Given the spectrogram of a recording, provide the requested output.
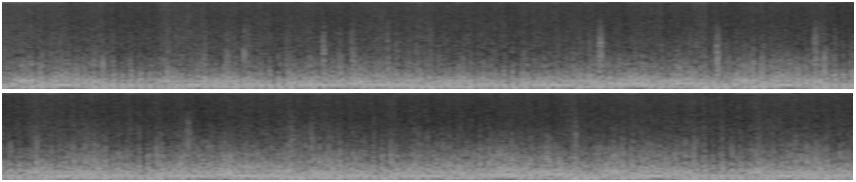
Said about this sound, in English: High above them, a squadron of bombers flies by. Fortresses. They'll soon be able to see the channel. They'll be home in time for tea.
